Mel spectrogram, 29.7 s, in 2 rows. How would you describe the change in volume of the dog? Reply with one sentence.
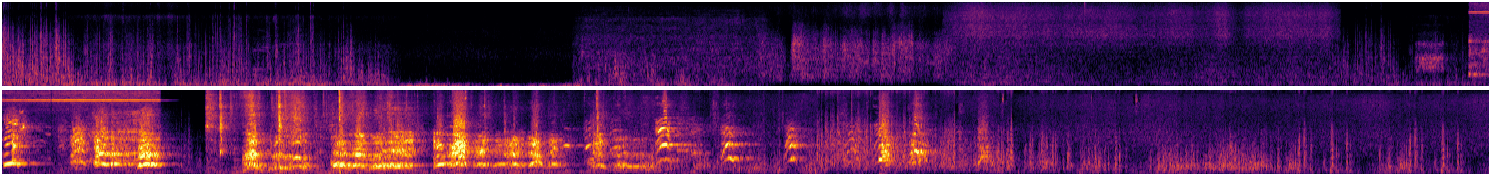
The volume of the dog goes down.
